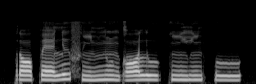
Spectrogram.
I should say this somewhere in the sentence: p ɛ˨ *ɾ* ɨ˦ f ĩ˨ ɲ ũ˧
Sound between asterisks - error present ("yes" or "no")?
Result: yes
